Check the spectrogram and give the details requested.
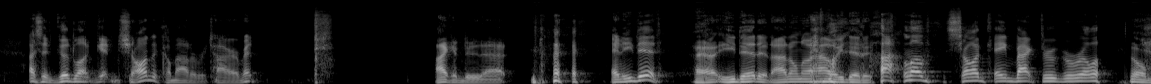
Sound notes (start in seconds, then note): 3.2 scoffs; 5.3 Michael laughs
